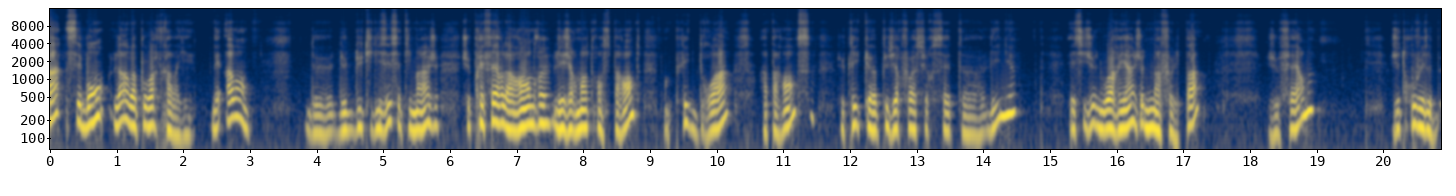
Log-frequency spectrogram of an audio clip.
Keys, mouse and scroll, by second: 0.2 right click, 0.9-1.2 scroll down 2, 2.0-2.6 right drag, 8.9 right click, 10.7 click, 13.2 click, 13.7 click, 15.6 click, 19.3 click.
